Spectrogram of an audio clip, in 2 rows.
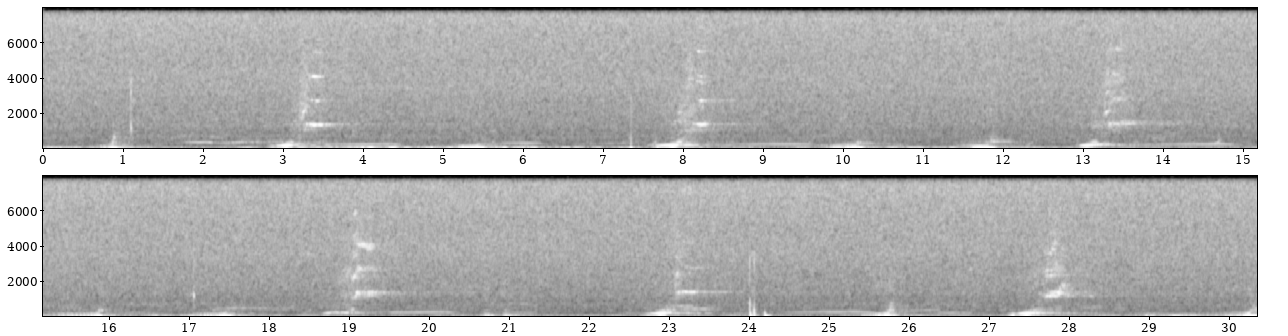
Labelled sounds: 3.2	3.7	humpback whale, 0.99 to 1.5 kHz
8.1	8.4	humpback whale, 1.3 to 2.8 kHz
13.3	13.7	humpback whale, 1.2 to 1.6 kHz
19.0	19.5	humpback whale, 0.99 to 4.3 kHz
23.1	23.4	humpback whale, 1.2 to 2.9 kHz
27.6	28.0	humpback whale, 1.1 to 2.8 kHz

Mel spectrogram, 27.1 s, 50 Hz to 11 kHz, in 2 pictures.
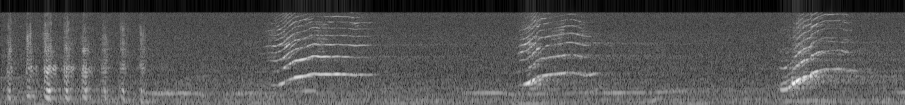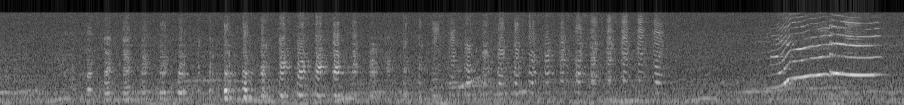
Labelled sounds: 0.6	0.9	humpback whale, 0.93 to 1.5 kHz
3.9	5.6	humpback whale, 0.80 to 8.0 kHz
7.7	9.0	humpback whale, 0.80 to 7.3 kHz
11.7	12.9	humpback whale, 0.80 to 8.0 kHz
22.2	22.5	humpback whale, 0.83 to 1.1 kHz
25.0	26.8	humpback whale, 0.80 to 7.3 kHz

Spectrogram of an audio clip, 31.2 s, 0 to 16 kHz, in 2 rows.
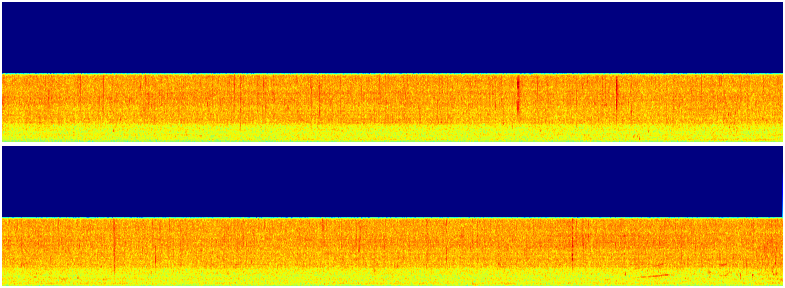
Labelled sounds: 28.3	29.0	humpback whale, 1.0 to 1.4 kHz

